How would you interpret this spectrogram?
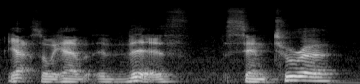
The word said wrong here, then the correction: Stentura: Stenograph. Did I say that right? Yeah. Probably didn't. – Stentura. – Oh, Stentura.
